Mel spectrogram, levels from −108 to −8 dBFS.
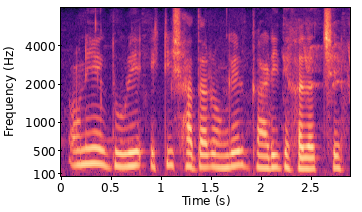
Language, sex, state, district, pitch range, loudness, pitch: Bengali, female, West Bengal, Alipurduar, 210-245 Hz, -18 LUFS, 225 Hz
